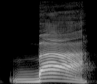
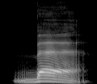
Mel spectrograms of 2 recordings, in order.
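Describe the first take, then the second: First: The mouth opens too wide, sounding thick. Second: The mouth opens only slightly, sounding thin. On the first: The speaker calls it wrong. "Kalau kita baca terlalu lebar, maka pelafazan huruf itu akan terdengar dan terbaca tebal. ... Ini salah" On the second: The speaker calls it right. "kita lafadzkan dengan membuka sedikit bibir kita, tidak terlalu terbuka"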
